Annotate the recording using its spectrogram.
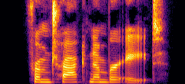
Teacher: Track rhymes with back, and stress is on num in number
